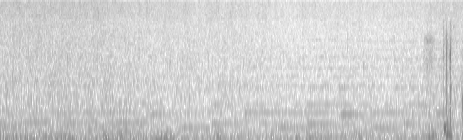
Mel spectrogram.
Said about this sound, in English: Noise of rain kind of fades as you leave the open air area hallway and head down.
